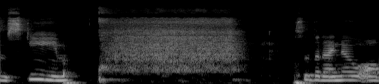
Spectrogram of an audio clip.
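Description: A steam iron hisses out a burst of steam.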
